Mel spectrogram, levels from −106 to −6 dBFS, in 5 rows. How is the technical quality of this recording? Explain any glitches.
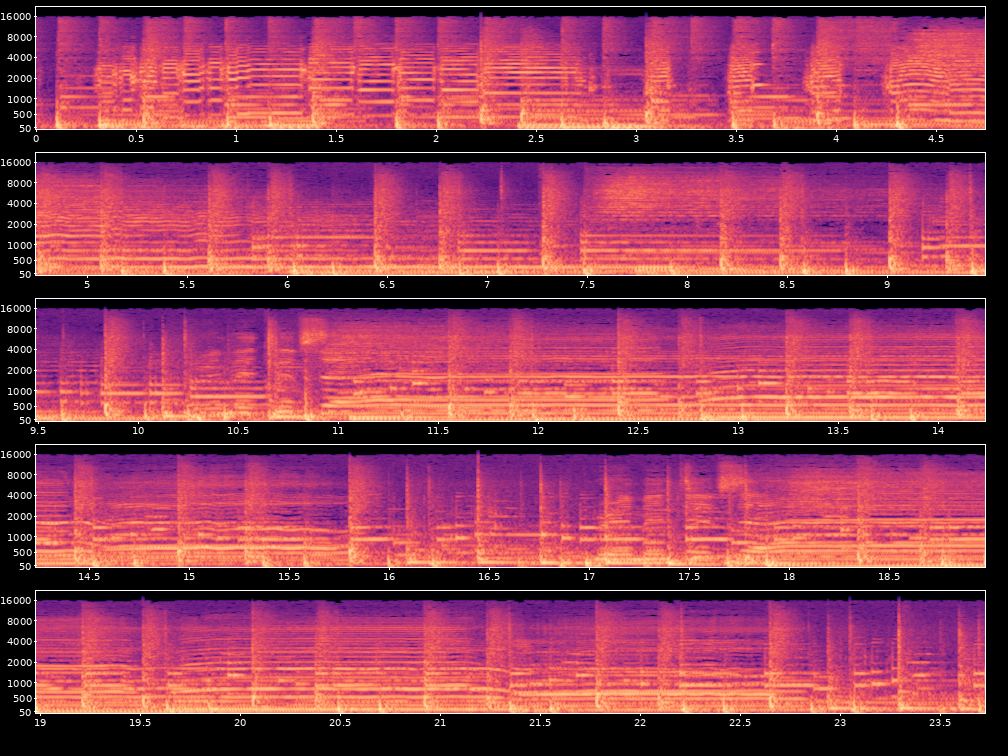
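No glitches or technical faults can be heard anywhere here.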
